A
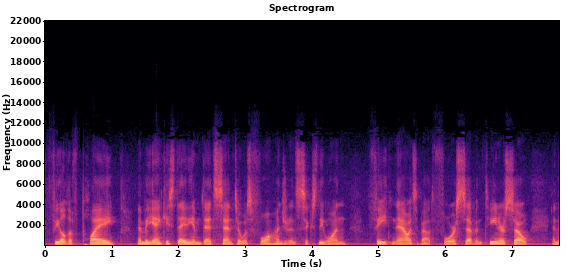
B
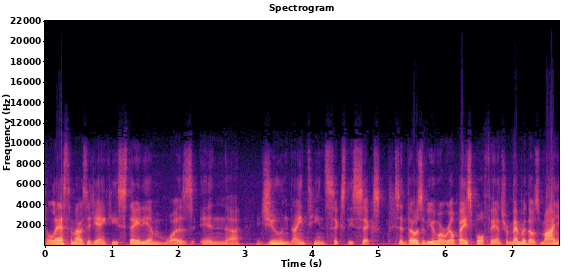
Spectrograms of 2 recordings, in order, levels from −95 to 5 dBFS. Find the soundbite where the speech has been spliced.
B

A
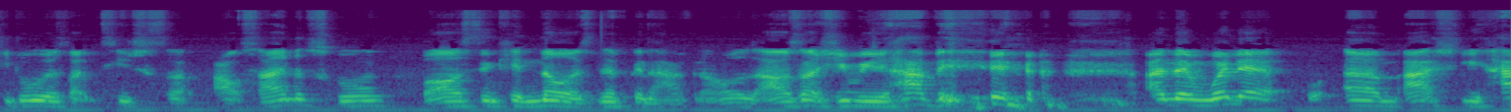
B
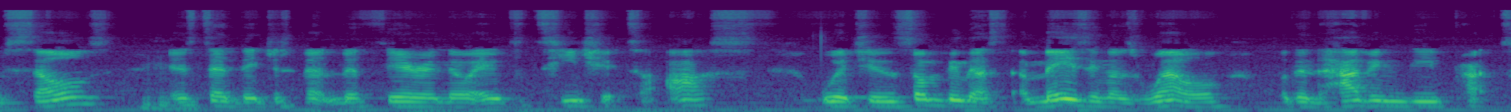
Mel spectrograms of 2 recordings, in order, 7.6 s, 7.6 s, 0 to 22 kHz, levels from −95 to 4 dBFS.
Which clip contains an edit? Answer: A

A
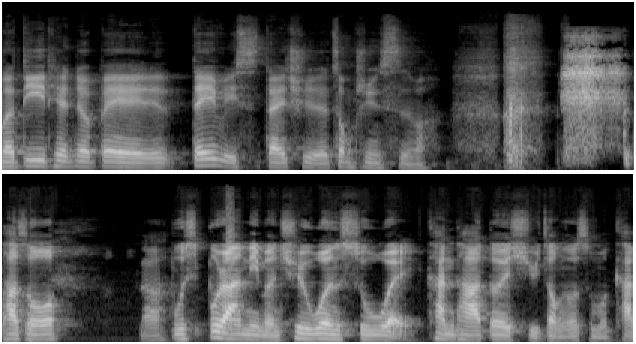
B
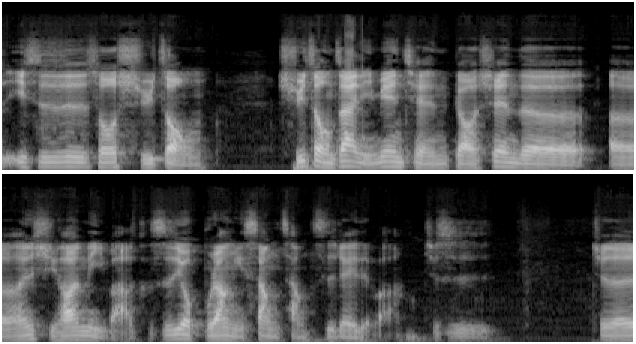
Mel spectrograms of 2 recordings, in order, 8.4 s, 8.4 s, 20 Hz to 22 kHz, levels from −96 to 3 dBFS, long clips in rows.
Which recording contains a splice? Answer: A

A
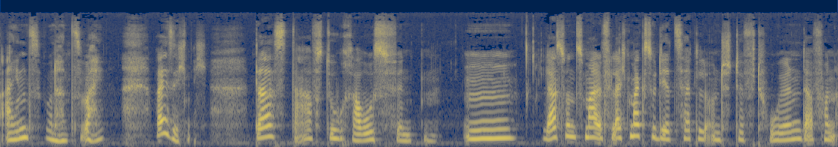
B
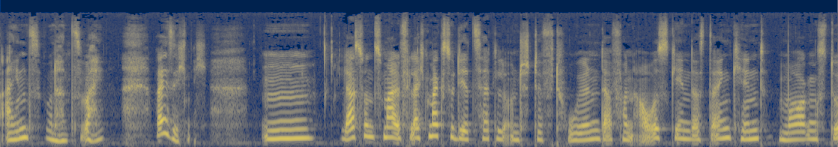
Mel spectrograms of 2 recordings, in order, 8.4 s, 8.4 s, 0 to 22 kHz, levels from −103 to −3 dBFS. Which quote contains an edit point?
B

